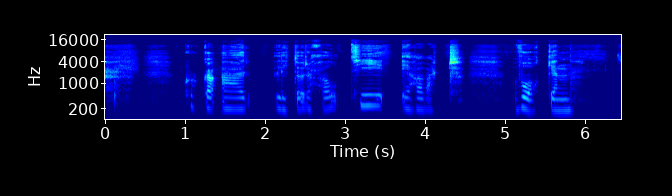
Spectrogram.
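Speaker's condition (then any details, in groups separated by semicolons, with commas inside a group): No condition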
